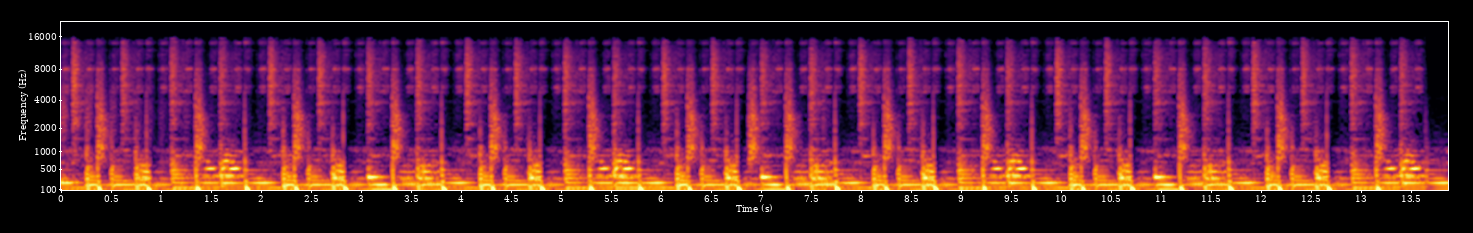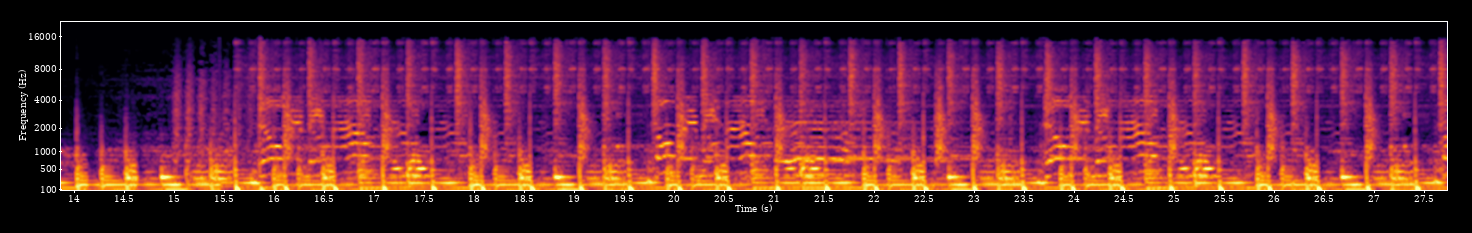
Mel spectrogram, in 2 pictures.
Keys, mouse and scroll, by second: 3.2 alt+right click, 3.8 ctrl+b, 6.5 alt+right click, 7.4 ctrl+b, 10.6 Tab, 13.0 Tab, 14.2-19.5 middle drag, 16.8 Tab, 19.5-26.5 alt+shift+middle drag, 20.3 ctrl+b, 21.9 ctrl+Tab, 22.4 1, 23.0 Tab, 26.5 right click, 26.5-27.7 middle drag, 27.5 alt+z.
